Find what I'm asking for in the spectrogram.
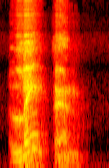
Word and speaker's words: LinkedIn: El, ED e ah. de link es como medio silencioso, entonces se pronuncia LinkedIn, que significa como en la rosca, ¿me entiendes?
